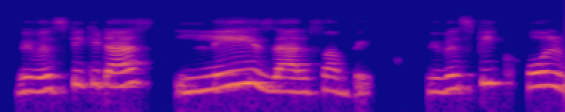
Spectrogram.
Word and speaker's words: les: The first rule says that we do not pronounce any consonant in the end of any word. Like this is a word les. So we will not pronounce s in the end. We'll say le, not lays.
